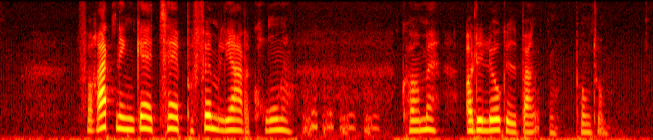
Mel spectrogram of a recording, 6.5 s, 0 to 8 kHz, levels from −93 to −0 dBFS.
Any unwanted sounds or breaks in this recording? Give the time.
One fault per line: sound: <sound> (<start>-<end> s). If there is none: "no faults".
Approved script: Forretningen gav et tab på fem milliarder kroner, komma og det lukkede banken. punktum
sound: laugh (3.0-3.8 s)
